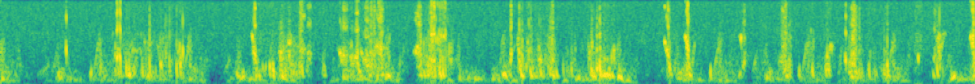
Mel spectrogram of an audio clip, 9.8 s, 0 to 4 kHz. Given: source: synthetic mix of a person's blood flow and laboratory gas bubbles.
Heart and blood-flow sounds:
Doppler ultrasound of blood flow; precordium
0.62-0.70 s: bubbles
0.98-1.03 s: bubbles
1.11-1.86 s: bubbles
2.35-2.42 s: bubbles
2.49-3.12 s: bubbles
3.21-3.27 s: bubbles
3.37-3.90 s: bubbles
3.98-4.00 s: bubbles
4.12-4.56 s: bubbles
5.04-5.75 s: bubbles
5.85-6.17 s: bubbles
6.61-7.03 s: bubbles
7.37-7.48 s: bubbles
7.76-7.93 s: bubbles
8.10-8.17 s: bubbles
8.23-8.38 s: bubbles
8.41-8.92 s: bubbles
9.14-9.22 s: bubbles
9.29-9.46 s: bubbles
9.67-9.76 s: bubbles
From the record:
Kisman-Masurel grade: 343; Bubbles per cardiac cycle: rolling drumbeat, 9 or more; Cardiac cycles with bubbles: 100%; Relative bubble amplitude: loud (0.450 to 0.775); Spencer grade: 3 (all of the cardiac periods contain showers or single bubble signals, but not dominating or overriding the cardiac motion signals); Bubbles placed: anywhere in the cardiac cycle

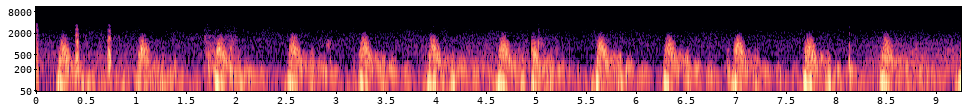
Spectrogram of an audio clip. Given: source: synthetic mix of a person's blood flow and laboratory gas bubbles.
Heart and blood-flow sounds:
Doppler ultrasound of blood flow; subclavian vein
0.00-0.06 s: bubbles
1.67-2.02 s: bubbles
2.83-2.97 s: bubbles
5.00-5.23 s: bubbles
5.58-5.67 s: bubbles
6.90-6.96 s: bubbles
8.11-8.20 s: bubbles
From the record:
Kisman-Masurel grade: 121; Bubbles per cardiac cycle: 1 to 2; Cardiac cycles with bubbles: 10 to 50%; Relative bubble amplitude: barely perceptible (0.100 to 0.250); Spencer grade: 2 (many but less than half of the cardiac periods contain bubble signals, singularly or in groups); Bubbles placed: anywhere in the cardiac cycle

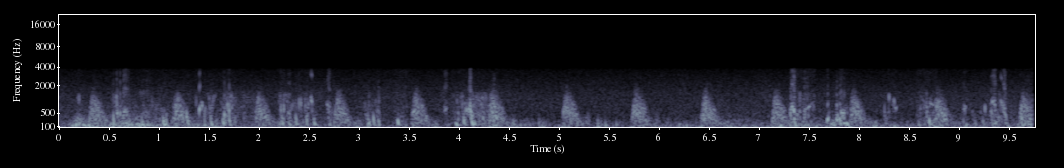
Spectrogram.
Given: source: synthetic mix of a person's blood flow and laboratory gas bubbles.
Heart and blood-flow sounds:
Doppler ultrasound of blood flow; subclavian vein
0.20-0.29 s: bubbles
0.55-1.21 s: bubbles
1.27-2.01 s: bubbles
2.21-2.64 s: bubbles
2.69-2.82 s: bubbles
3.08-3.26 s: bubbles
3.39-3.51 s: bubbles
3.88-3.92 s: bubbles
3.96-4.45 s: bubbles
7.31-7.59 s: bubbles
7.68-8.02 s: bubbles
8.26-8.41 s: bubbles
8.60-8.82 s: bubbles
8.88-8.92 s: bubbles
9.05-9.56 s: bubbles
9.62-9.77 s: bubbles
From the record:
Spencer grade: 3 (all of the cardiac periods contain showers or single bubble signals, but not dominating or overriding the cardiac motion signals); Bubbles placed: anywhere in the cardiac cycle

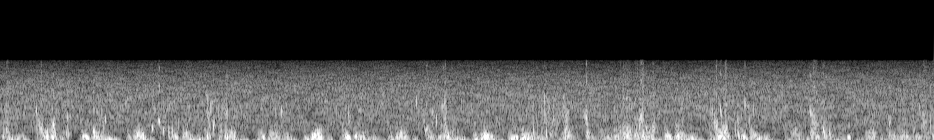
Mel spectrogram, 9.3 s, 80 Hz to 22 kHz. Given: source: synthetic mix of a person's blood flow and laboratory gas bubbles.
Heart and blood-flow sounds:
Doppler ultrasound of blood flow; precordium
0.00-0.14 s: bubbles
0.35-0.73 s: bubbles
0.92-1.10 s: bubbles
1.50-1.92 s: bubbles
2.02-2.33 s: bubbles
2.59-2.67 s: bubbles
2.80-2.87 s: bubbles
3.42-3.54 s: bubbles
3.98-4.07 s: bubbles
4.15-4.53 s: bubbles
5.29-5.74 s: bubbles
5.81-5.90 s: bubbles
6.07-6.63 s: bubbles
7.08-7.58 s: bubbles
8.09-8.36 s: bubbles
8.45-8.54 s: bubbles
8.87-9.01 s: bubbles
9.11-9.35 s: bubbles
From the record:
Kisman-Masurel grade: 242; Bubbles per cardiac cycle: several, 3 to 8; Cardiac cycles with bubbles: 100%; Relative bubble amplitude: moderate (0.250 to 0.450); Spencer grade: 3 (all of the cardiac periods contain showers or single bubble signals, but not dominating or overriding the cardiac motion signals); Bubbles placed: anywhere in the cardiac cycle

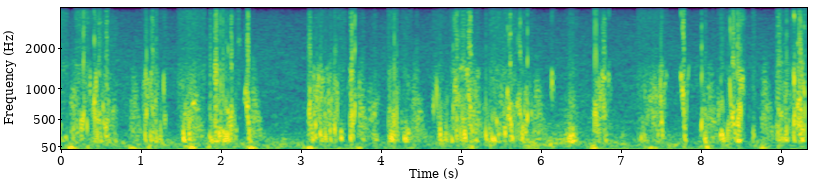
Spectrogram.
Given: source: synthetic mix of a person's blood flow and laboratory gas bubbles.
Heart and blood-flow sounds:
Doppler ultrasound of blood flow; subclavian vein
0.00-0.12 s: bubbles
0.17-0.75 s: bubbles
1.04-1.39 s: bubbles
1.50-1.84 s: bubbles
1.86-2.28 s: bubbles
2.31-2.45 s: bubbles
3.11-4.02 s: bubbles
4.13-4.52 s: bubbles
4.67-5.29 s: bubbles
5.31-5.96 s: bubbles
6.14-6.24 s: bubbles
6.31-6.51 s: bubbles
6.67-6.94 s: bubbles
7.23-7.62 s: bubbles
7.75-7.90 s: bubbles
8.01-8.14 s: bubbles
8.17-8.20 s: bubbles
8.23-8.61 s: bubbles
8.67-8.73 s: bubbles
8.96-9.34 s: bubbles
From the record:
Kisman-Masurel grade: 343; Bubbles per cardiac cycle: rolling drumbeat, 9 or more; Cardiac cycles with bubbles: 100%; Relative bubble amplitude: loud (0.450 to 0.775); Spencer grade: 3 (all of the cardiac periods contain showers or single bubble signals, but not dominating or overriding the cardiac motion signals); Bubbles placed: anywhere in the cardiac cycle

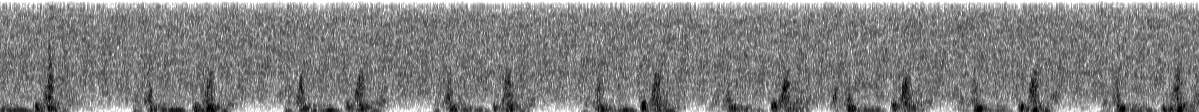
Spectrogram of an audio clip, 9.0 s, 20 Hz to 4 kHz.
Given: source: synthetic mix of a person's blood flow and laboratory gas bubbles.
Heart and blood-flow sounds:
Doppler ultrasound of blood flow; precordium
0.33-0.46 s: bubbles
4.92-4.96 s: bubbles
From the record:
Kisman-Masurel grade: 121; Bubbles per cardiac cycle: 1 to 2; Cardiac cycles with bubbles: 10 to 50%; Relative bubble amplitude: barely perceptible (0.100 to 0.250); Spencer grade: 2 (many but less than half of the cardiac periods contain bubble signals, singularly or in groups); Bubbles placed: only in the low amplitude regions of the cardiac cycle

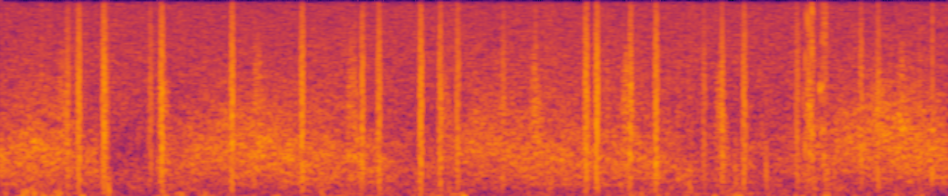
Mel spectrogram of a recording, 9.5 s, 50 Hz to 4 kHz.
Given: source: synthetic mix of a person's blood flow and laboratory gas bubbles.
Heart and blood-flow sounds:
Doppler ultrasound of blood flow; subclavian vein
5.45-5.57 s: bubbles
6.87-6.94 s: bubbles
7.61-7.69 s: bubbles
8.00-8.39 s: bubbles
9.30-9.49 s: bubbles
From the record:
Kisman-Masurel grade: 121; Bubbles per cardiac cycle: 1 to 2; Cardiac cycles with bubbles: 10 to 50%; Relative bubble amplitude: barely perceptible (0.100 to 0.250); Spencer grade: 2 (many but less than half of the cardiac periods contain bubble signals, singularly or in groups); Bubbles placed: anywhere in the cardiac cycle

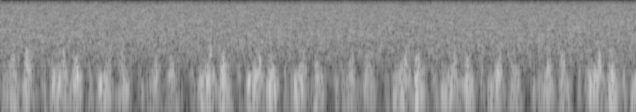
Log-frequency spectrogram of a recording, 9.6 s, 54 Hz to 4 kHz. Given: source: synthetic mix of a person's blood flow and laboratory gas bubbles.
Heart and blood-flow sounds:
Doppler ultrasound of blood flow; precordium
no bubbles
From the record:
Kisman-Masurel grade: 000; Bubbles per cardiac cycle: 0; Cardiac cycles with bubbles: 0%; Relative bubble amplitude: no bubbles discernible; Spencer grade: 0 (complete lack of bubble signals)

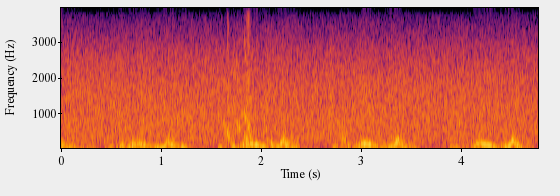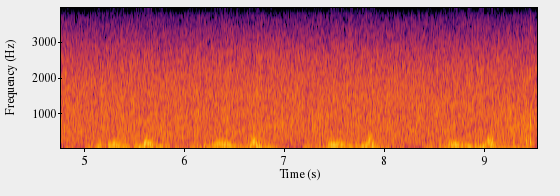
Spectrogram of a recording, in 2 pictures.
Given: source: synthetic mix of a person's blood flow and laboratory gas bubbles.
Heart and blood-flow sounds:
Doppler ultrasound of blood flow; precordium
1.59-1.95 s: bubbles
2.01-2.15 s: bubbles
2.28-2.34 s: bubbles
2.72-2.86 s: bubbles
9.04-9.13 s: bubbles
9.22-9.51 s: bubbles
From the record:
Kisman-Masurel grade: 222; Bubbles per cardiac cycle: several, 3 to 8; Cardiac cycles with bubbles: 10 to 50%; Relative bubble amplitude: moderate (0.250 to 0.450); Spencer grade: 2 (many but less than half of the cardiac periods contain bubble signals, singularly or in groups); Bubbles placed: only in the low amplitude regions of the cardiac cycle

